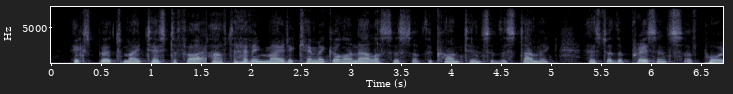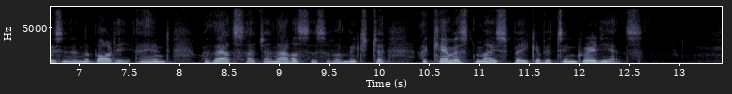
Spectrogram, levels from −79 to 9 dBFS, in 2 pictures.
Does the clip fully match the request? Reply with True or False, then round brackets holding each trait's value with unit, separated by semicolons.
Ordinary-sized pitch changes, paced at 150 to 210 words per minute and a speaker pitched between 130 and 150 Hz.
True (3.3 semitones; 170 wpm; 135 Hz)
